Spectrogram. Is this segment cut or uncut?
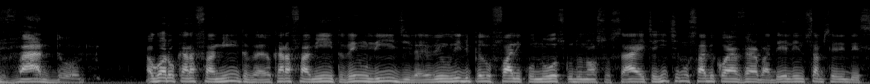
cut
